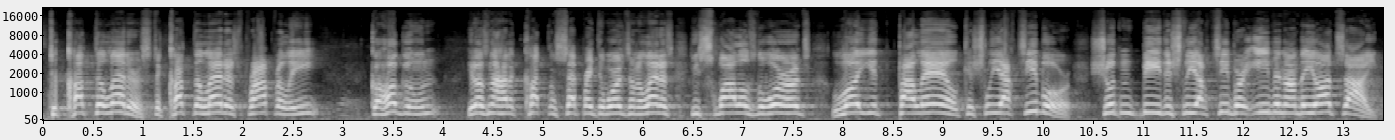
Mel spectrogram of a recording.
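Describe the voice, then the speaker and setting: A rabbi teaching a class, reading text slowly and then explaining it in while quizzing his students. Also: extremely high pitch, a bit bright, clear, resonant tone. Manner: reads Hebrew text aloud slowly, then explains in English, quizzing listeners.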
